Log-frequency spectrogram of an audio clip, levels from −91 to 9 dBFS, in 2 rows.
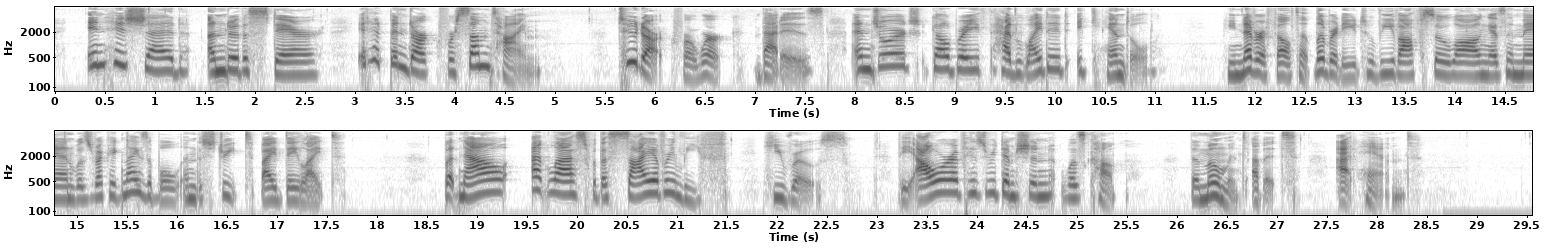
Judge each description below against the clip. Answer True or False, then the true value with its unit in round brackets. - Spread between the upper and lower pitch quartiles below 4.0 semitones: False (5.1 semitones)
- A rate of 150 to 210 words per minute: False (140 wpm)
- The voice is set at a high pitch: True (225 Hz)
